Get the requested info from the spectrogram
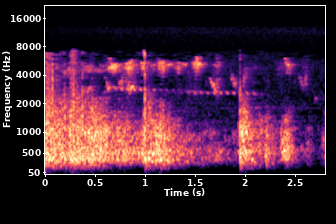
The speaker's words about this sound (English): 7:30 this morning and half an hour before ceasefire time. Israeli guns still firing as they have been all night. 7:45 and we watch Israeli shells falling on Lebanese villages.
